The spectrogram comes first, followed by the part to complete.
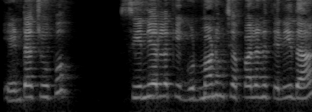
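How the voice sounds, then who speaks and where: A woman's voice: high-pitched, steady tone, fast talker, dark tone, pitched above the performer's own voice, natural voice. A woman narrator voicing teasing male college seniors mocking a newcomer. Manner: mocking, raised voice.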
